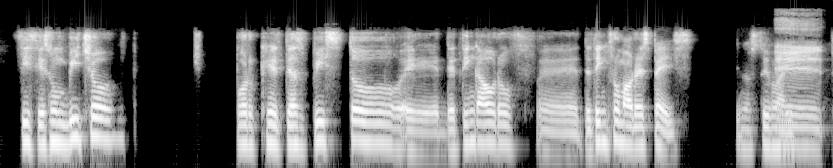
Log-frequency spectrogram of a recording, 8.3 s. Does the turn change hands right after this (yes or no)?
yes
